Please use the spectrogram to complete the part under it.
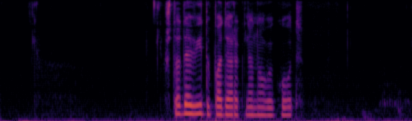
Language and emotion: Russian, sad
